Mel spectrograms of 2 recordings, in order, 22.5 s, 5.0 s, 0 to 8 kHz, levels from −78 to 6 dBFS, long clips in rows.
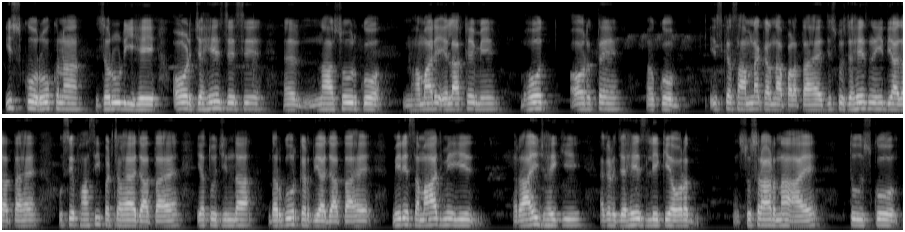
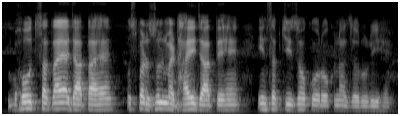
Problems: constant background noise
